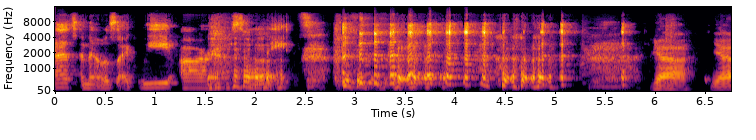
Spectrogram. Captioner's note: laughing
